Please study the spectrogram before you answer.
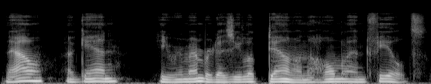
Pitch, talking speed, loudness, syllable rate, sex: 120 Hz, 165 wpm, -18 LUFS, 4.9 syllables/s, male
